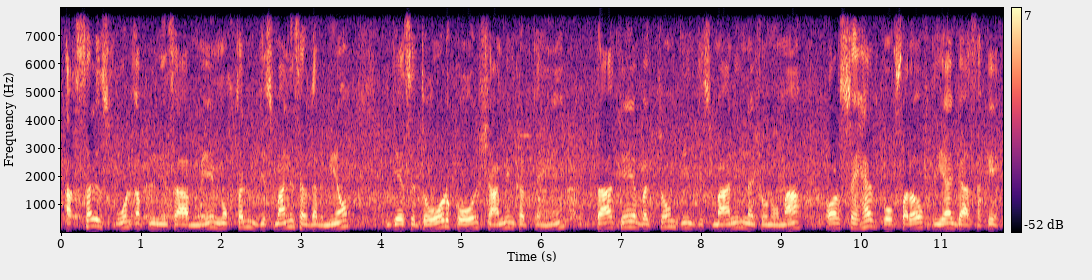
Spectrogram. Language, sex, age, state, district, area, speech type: Urdu, male, 45-60, Delhi, East Delhi, urban, spontaneous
